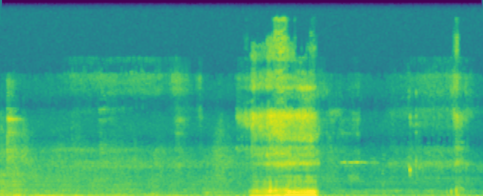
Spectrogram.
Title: Pug snore hard to handle 😴😴🫨🫨🫨🤪🤪🤪🤪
